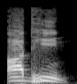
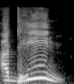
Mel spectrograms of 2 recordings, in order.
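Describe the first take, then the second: First: The first vowel is a long aa sound. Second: The first vowel is a short a sound. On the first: The speaker calls it wrong. "आ की आवाज उसमें गलत होती है" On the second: The speaker calls it right. "शब्द होता है अधीन"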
